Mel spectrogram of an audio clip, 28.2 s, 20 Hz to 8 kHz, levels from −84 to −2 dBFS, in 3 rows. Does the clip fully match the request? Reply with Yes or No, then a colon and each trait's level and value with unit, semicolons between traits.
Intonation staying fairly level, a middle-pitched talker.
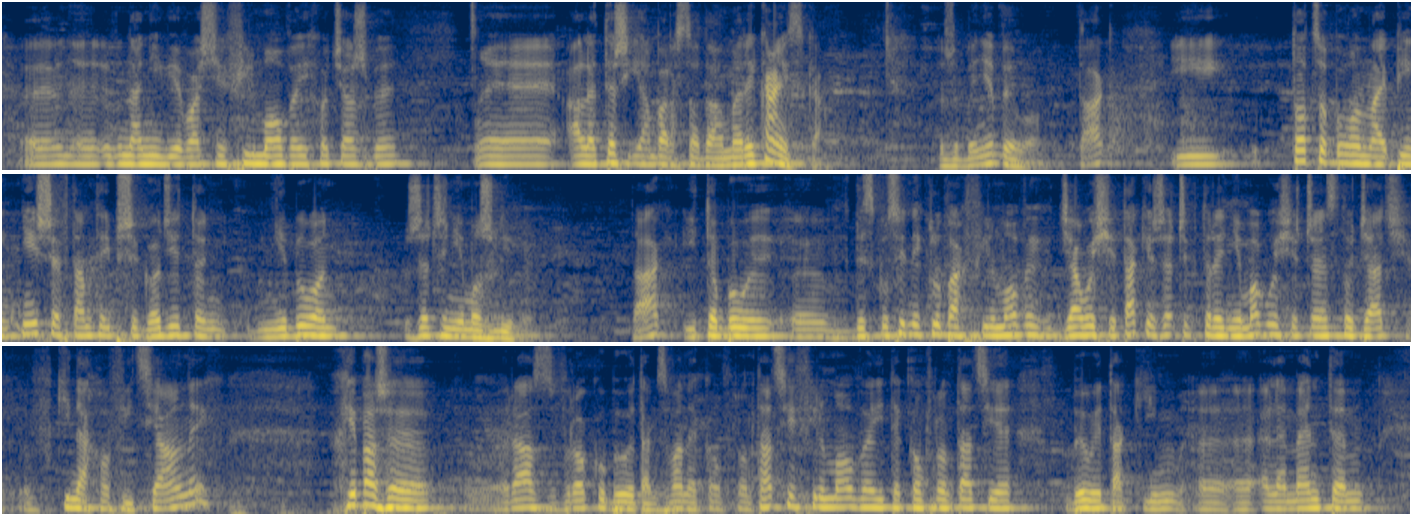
Yes: narrow, 2.0 semitones; medium, 145 Hz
